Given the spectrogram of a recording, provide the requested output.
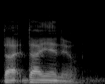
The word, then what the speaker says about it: dayenu: There's this really powerful practice in old Jewish culture or religion, which is called dayenu.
